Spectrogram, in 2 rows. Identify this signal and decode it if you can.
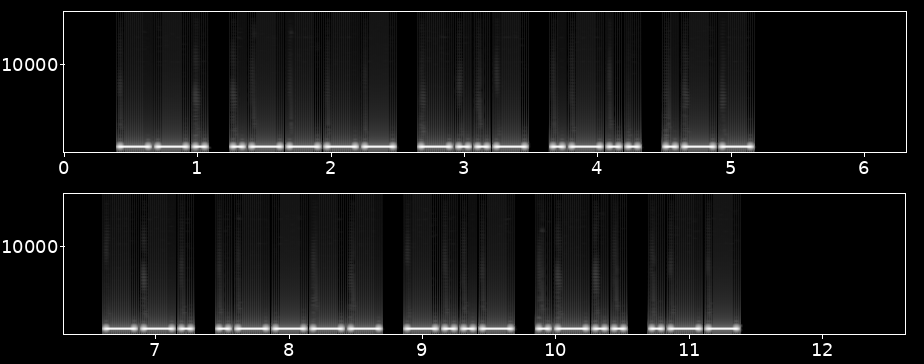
Morse code, heard as a keyed tone, about 17 wpm, 700 Hz. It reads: G1XLW G1XLW
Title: DXCC-100 Call Signs - 5 Characters - Repeated 2x - 17wpm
